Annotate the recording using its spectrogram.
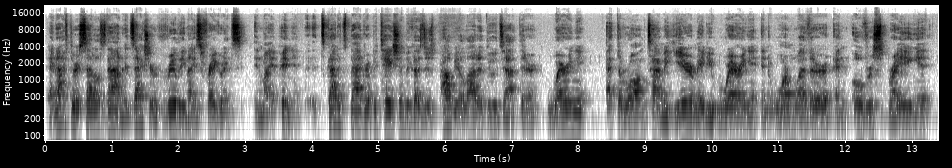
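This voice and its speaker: A man's voice: fairly low pitch, roomy sound, distant mic. A man hosting a casual review vlog, talking in a conversational, opinionated way and repeating points for emphasis. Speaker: fragrance reviewer. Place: home in New Jersey.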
